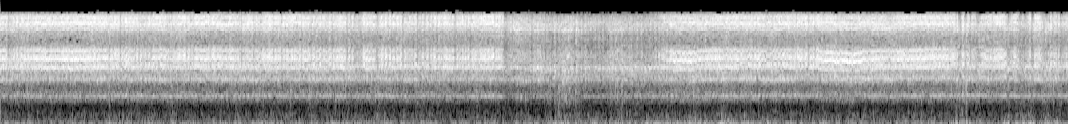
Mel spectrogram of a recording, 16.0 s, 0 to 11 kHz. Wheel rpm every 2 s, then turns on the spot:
160, 160, 170, 170, 160, 170, 170, 170.
none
